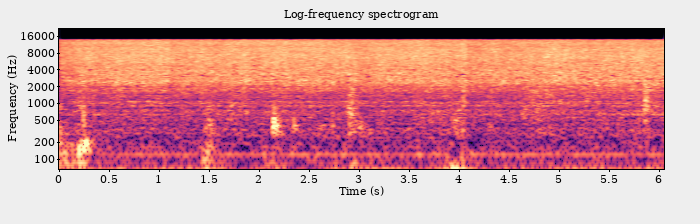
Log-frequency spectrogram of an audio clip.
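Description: Minced garlic frying in a hot pan in a home kitchen, a steady loud sizzle and hiss throughout, with occasional soft clinks and stirring bumps.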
